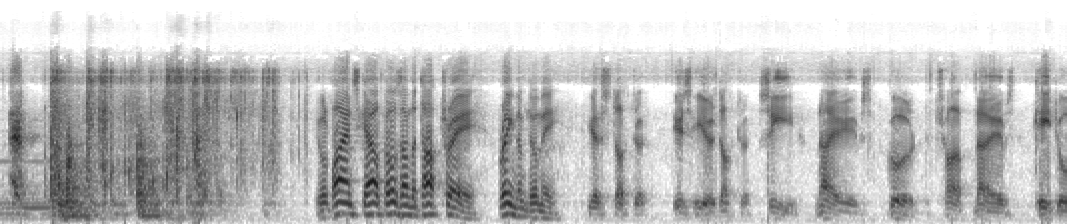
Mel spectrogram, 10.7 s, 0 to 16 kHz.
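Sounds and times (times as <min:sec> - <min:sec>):
speech: 0:00.1 - 0:00.4, 0:03.2 - 0:10.6
locked tall white cabinet being smashed open: 0:00.4 - 0:03.1.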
